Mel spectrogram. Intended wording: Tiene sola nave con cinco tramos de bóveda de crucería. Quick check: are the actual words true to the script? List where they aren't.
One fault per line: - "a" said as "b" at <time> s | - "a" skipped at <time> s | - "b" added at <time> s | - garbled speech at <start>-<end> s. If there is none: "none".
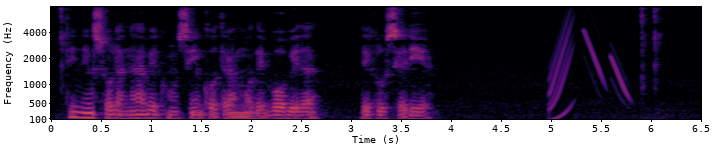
none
